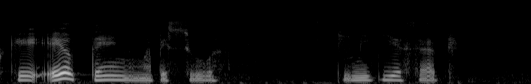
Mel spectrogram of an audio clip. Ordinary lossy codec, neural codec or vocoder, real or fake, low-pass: none; none; real; none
